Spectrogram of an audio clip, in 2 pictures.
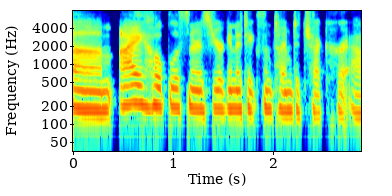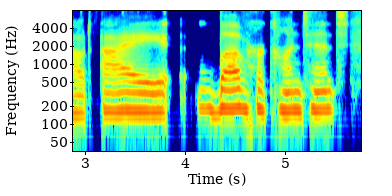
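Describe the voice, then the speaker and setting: A woman talks at a fairly slow pace and a fairly low pitch, with monotone, flat intonation. The background is quiet and the sound is dry and close with no echo. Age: 40s. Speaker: podcast host. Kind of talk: casual interview chat.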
